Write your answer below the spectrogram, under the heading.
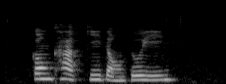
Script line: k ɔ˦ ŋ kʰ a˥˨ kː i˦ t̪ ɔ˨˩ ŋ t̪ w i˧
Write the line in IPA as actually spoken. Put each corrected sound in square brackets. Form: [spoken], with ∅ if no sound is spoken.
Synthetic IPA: k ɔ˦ ŋ kʰ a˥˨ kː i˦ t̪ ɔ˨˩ ŋ t̪ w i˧

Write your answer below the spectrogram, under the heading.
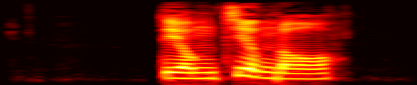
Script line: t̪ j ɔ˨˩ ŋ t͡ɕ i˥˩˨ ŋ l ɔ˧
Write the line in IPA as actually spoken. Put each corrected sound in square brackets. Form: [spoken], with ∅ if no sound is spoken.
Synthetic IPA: t̪ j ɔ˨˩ ŋ t͡ɕ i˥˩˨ ŋ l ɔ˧

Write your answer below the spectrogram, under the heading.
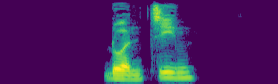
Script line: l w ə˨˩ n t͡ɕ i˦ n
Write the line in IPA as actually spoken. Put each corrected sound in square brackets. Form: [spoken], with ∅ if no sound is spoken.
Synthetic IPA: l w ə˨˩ n t͡ɕ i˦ n

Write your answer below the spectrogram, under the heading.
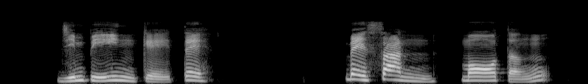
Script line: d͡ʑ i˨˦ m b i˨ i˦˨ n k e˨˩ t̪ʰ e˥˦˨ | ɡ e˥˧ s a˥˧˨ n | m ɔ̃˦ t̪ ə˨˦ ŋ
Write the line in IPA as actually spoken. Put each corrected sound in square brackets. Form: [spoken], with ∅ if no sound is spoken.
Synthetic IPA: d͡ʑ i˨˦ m [p] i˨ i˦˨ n k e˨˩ [t̪] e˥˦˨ | [b] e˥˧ s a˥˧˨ n | m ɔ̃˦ t̪ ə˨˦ ŋ

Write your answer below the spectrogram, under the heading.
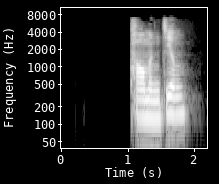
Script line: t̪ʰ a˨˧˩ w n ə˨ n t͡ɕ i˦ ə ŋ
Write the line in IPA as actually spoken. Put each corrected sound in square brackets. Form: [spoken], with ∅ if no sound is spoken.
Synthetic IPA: t̪ʰ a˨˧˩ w [m] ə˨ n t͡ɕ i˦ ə ŋ

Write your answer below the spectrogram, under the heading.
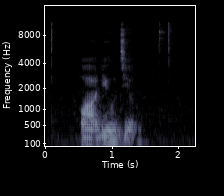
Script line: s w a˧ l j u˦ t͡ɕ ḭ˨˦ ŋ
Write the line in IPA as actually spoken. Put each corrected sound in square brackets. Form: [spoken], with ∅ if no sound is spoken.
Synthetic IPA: [h] w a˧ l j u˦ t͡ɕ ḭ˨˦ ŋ

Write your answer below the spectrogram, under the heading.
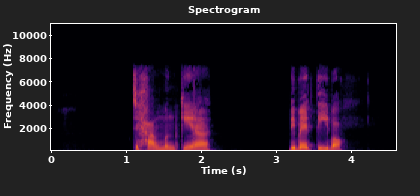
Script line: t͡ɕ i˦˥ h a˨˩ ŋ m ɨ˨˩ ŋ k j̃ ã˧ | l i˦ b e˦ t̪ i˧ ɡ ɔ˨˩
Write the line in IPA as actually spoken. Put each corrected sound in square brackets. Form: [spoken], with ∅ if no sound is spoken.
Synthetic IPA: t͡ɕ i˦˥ h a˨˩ ŋ m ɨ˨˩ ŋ k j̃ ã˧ | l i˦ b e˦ t̪ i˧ [b] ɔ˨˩

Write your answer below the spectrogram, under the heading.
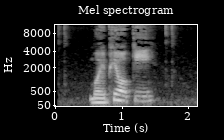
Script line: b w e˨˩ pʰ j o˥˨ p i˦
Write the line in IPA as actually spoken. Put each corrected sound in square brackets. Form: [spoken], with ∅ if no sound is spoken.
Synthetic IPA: b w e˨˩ pʰ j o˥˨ [k] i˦

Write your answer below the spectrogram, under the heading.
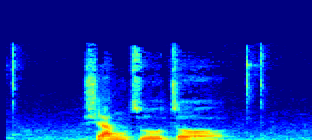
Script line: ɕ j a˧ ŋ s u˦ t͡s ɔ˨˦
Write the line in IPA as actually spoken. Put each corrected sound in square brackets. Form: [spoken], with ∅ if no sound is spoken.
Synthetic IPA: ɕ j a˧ ŋ [t͡s] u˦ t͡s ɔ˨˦

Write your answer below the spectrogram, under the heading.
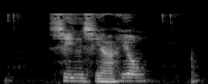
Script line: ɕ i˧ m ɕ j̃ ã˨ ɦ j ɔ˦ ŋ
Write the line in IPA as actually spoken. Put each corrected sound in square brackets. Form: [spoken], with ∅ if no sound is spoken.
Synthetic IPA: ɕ i˧ [n] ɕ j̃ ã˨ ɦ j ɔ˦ ŋ

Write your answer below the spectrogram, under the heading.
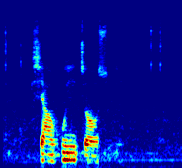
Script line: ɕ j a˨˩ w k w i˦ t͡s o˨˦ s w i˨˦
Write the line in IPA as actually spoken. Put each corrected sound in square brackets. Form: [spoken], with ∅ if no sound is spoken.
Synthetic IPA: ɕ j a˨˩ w k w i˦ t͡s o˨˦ s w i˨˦

